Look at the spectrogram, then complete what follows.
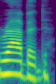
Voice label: "rabid", us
